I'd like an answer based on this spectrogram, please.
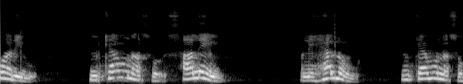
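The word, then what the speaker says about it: сәлем: হ্যালোকে কাজক ভাষায় বলা হয় সালেম। সালেম মানে হচ্ছে হ্যালো। দেখুন এস এ এল ই এম এ এটা একটু হার্ড করে বলতে হবে তাহলে কি হবে সালেম সালেম সালেম সালেম সালেম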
